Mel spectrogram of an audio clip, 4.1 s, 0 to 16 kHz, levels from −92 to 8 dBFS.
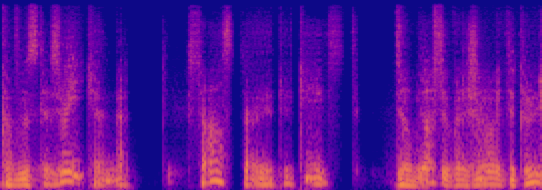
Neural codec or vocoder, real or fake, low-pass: codec, 44.1 kHz, 0.9 kbps, DAC; fake; 14.4 kHz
